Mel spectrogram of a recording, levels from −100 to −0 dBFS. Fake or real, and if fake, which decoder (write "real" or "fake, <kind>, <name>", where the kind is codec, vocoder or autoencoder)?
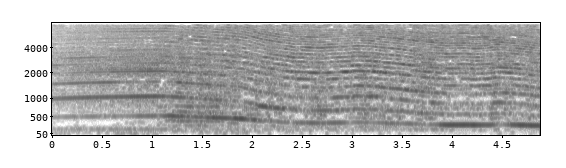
real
